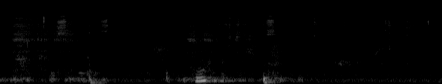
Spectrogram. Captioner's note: whispering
